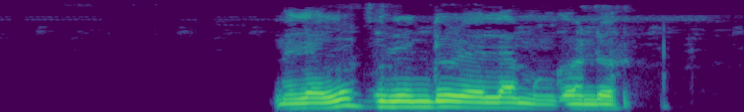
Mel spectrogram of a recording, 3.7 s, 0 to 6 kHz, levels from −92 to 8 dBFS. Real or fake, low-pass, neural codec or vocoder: real; 5.4 kHz; none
